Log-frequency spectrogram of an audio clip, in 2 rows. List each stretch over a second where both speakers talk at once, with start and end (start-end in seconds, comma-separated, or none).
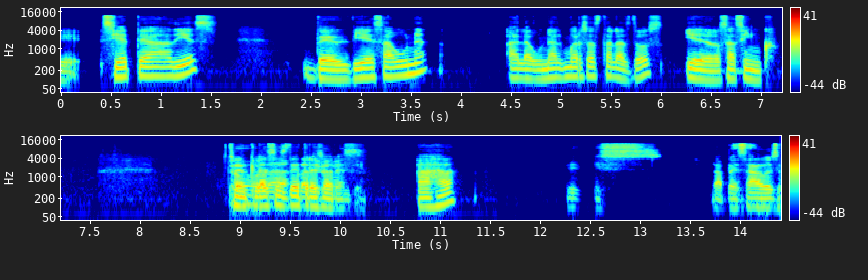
8.9-10.3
